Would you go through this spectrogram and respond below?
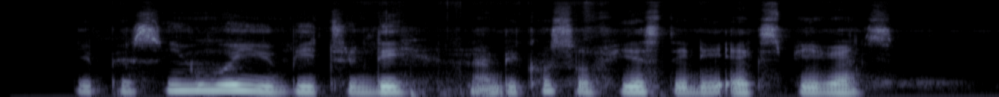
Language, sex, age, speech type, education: Nigerian Pidgin, female, 15-29, spontaneous, tertiary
